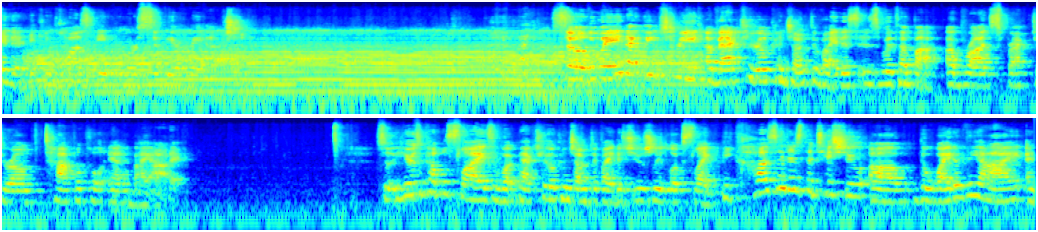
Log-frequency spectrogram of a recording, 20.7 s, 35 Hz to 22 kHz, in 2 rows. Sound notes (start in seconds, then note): 2.9 laughing; 2.9 tool motor whirring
